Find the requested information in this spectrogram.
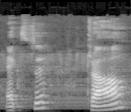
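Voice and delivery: very slow "extravaganza" with long gaps between syllables; "extravaganza" in five isolated, drawn-out pieces. Shown as a demonstration. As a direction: break "extravaganza" into ex, tra, va, gan, za. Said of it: "five syllables".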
